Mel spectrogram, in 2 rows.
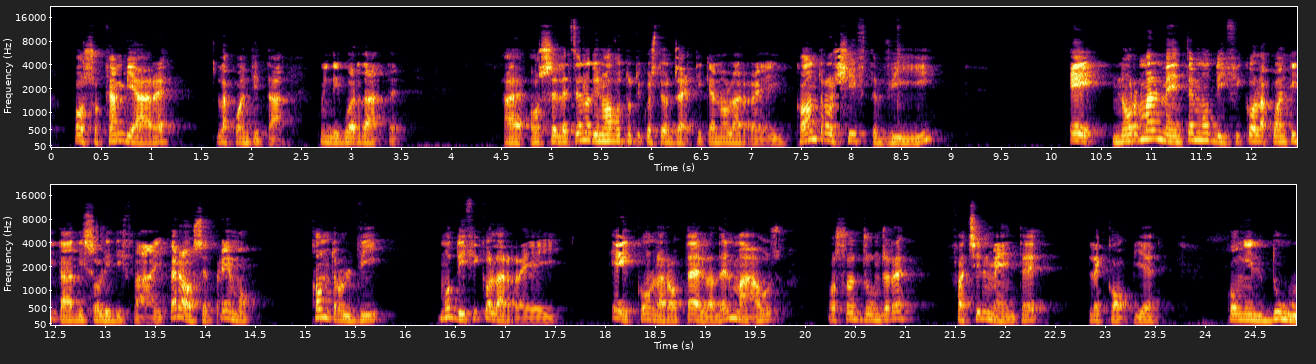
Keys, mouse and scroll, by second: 0.3 middle click, 0.3 scroll down 6, 0.8 shift+middle click, 1.3 scroll down 2, 1.6 middle click, 2.0 shift+middle click, 4.8 click, 5.8 shift+middle click, 6.2 middle click, 8.5 ctrl+shift+v.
